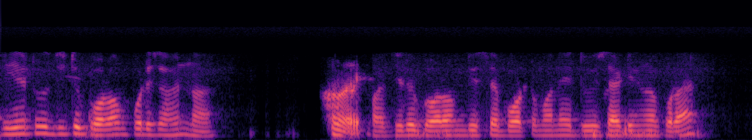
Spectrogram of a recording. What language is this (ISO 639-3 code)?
asm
